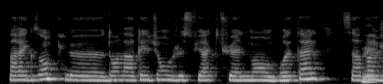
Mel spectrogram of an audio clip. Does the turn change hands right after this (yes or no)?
no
